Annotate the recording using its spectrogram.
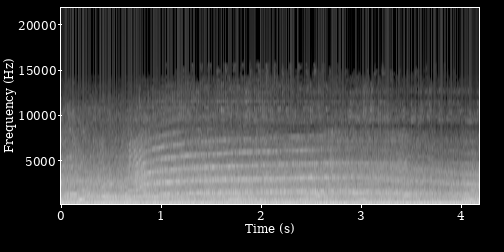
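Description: Busy city road traffic with a steady low rumble; about a second in, a high-pitched whine sweeps sharply up, then holds and creeps slowly higher before fading near the end.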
